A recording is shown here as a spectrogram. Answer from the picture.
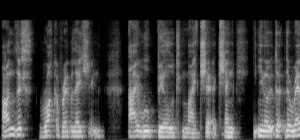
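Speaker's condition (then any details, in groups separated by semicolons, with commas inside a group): Cleft palate; congenital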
